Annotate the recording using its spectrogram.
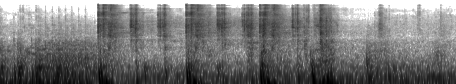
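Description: A gun fires several loud shots in quick bursts.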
